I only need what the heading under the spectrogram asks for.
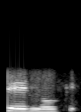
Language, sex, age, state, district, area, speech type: Tamil, female, 30-45, Tamil Nadu, Nilgiris, urban, conversation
